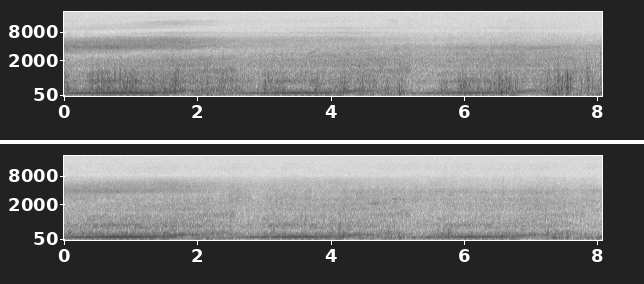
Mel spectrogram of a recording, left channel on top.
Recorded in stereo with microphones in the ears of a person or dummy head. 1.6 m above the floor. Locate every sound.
0.0 s a motorcycle: 20° left (ahead or behind); by 8.1 s 25° left (ahead or behind)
